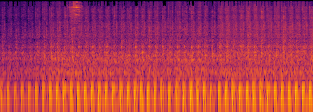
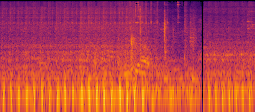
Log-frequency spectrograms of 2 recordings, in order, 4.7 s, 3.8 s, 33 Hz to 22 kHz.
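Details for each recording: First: 2020 Bajaj Boxer X150 motorcycle at idle before repair: hard, rapid thumping with a hollow knock on each stroke and violent engine shaking; opening the engine found a worn piston rubbing the cylinder walls, fixed by replacing the piston. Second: 2020 Bajaj Boxer X150 single-cylinder after piston replacement: even putter about three beats per second, no knock; idles smoothly and healthy.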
